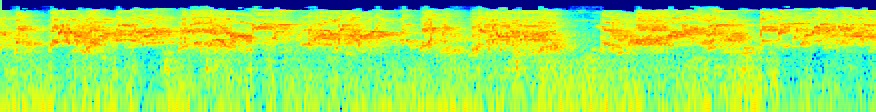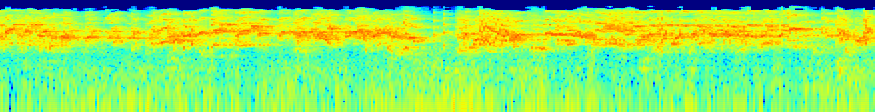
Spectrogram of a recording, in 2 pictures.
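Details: A long stretch of African lovebirds chirping during toy play: continuous high, buzzy squeaks and twitters, dipping briefly once before resuming.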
